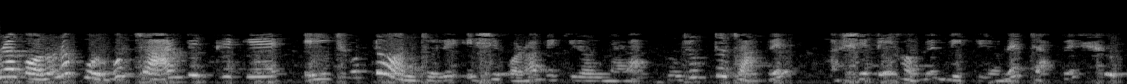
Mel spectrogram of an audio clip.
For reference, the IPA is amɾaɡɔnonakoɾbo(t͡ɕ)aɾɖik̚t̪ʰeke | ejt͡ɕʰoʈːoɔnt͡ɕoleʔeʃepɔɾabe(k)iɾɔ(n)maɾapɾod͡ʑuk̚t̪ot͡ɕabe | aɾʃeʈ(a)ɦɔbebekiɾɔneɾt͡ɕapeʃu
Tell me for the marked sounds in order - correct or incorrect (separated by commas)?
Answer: correct, correct, correct, incorrect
